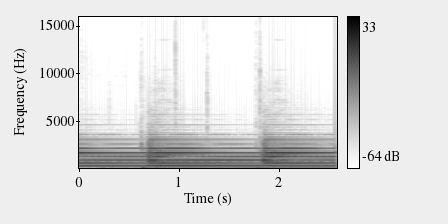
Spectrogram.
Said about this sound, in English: Let's ring that bell one more time.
